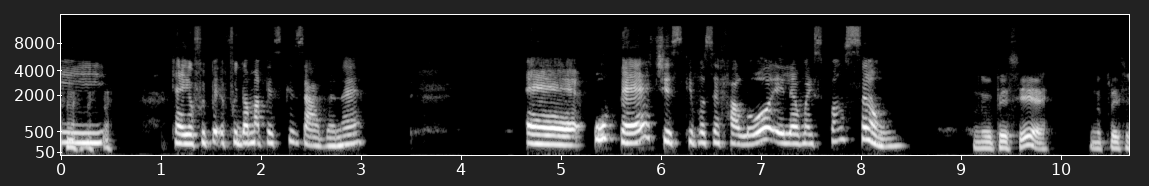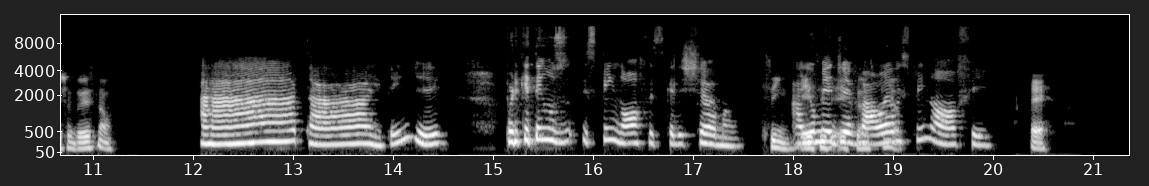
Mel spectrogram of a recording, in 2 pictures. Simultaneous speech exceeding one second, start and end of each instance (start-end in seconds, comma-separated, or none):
18.0-19.3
